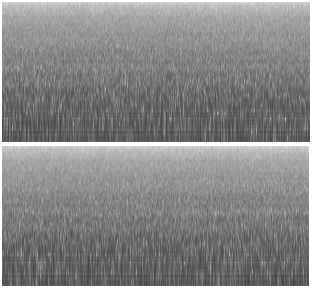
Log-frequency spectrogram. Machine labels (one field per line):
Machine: fan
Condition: abnormal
